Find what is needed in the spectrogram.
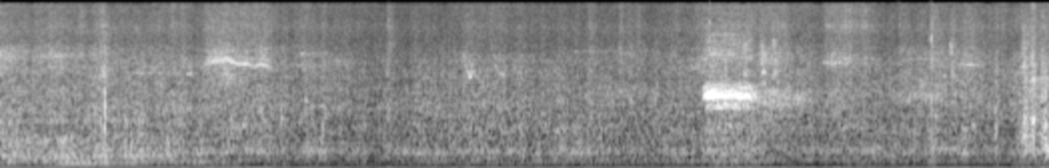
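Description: A bird calls once, briefly, about four and a half seconds in, over faint outdoor background, with a fainter high chirp a little over a second in.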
